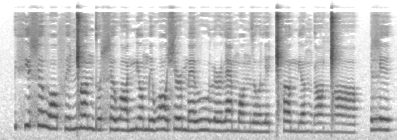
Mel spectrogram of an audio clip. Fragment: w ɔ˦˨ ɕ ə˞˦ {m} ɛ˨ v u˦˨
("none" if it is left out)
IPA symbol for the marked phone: m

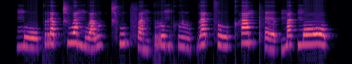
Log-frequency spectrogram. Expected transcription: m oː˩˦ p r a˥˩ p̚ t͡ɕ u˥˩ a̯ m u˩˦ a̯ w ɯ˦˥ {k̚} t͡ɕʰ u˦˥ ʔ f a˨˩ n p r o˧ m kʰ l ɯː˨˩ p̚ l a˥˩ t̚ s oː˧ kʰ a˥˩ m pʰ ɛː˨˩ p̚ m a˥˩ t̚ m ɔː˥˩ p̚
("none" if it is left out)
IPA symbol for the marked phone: k̚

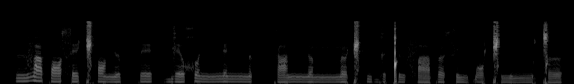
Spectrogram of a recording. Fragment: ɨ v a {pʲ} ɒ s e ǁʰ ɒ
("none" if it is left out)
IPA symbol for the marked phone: p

